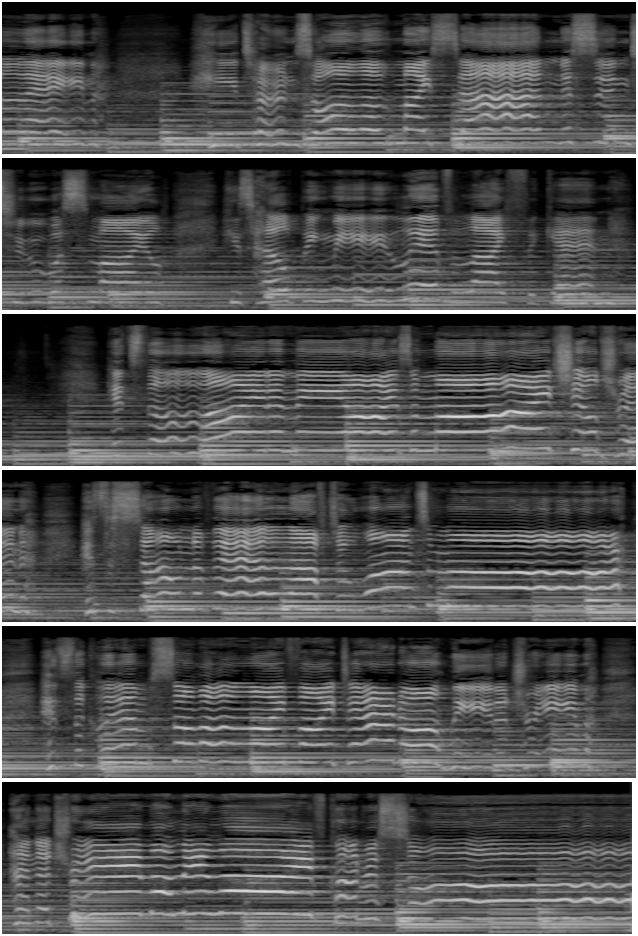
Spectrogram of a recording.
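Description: A solo singer holding long sung notes with wide vibrato over grand piano accompaniment.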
